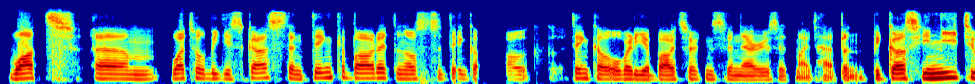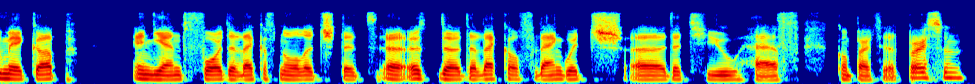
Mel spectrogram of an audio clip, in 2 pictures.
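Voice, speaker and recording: A man's voice: mid-range voice, fairly even intonation, moderate pace, no room sound, muffled recording. A man from Belgium, a sales executive talking as a podcast guest, often repeating words as he restarts his sentences. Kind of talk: casual interview talk.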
